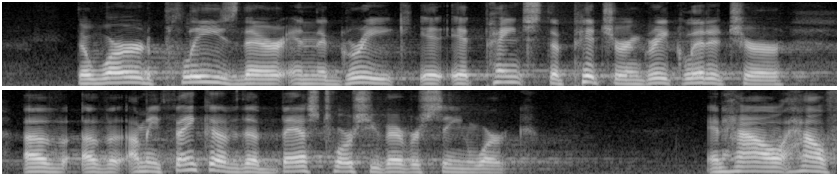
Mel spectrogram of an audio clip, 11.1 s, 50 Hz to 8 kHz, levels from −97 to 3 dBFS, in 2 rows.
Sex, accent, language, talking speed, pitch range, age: male, American, English, 165 wpm, 140-170 Hz, 40-59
